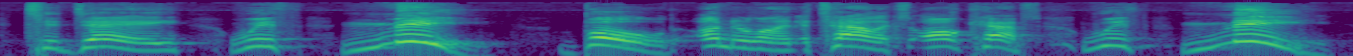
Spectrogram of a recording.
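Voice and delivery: ME punched out loud and high; great emphasis on ME. Shown as a demonstration. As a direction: preach it forcefully, booming on ME each time. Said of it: "there's great emphasis on this phrase "with me".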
